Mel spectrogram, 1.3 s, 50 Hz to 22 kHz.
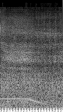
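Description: A BMW R1250 GSA triple black motorcycle idles at a gas station stop in Raleigh, North Carolina, its engine producing a steady, close, rhythmic low thrum.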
